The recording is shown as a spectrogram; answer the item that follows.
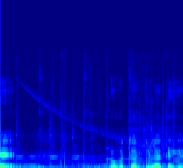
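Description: Domestic fancy pigeons cooing over background music with a singing voice.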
